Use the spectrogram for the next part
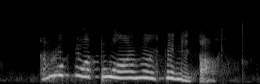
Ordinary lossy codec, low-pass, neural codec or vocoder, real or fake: none; none; codec, 16 kHz, 1 kbps, FreqCodec, smaller model; fake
